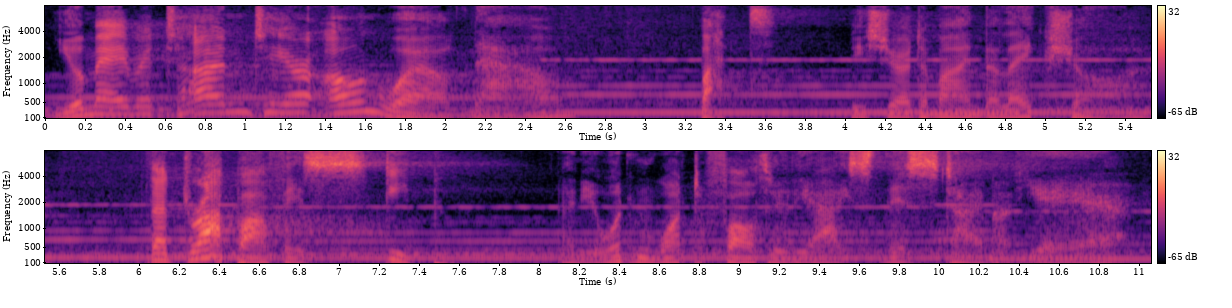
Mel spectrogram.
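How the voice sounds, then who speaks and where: In a long, cavernous reverb over music, a ghoulish warlock horror host for a radio play. His delivery is slow and sardonic, savoring every grisly phrase with gleeful menace and wild swoops in pitch. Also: big pitch swings. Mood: ominous, gleeful. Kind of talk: theatrical horror radio narration.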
